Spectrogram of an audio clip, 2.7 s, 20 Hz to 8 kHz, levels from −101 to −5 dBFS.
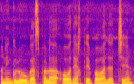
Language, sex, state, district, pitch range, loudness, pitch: Bengali, male, Assam, Hailakandi, 100-110 Hz, -16 LUFS, 105 Hz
